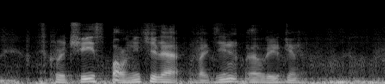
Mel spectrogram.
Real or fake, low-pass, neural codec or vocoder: fake; 7.2 kHz; codec, 16 kHz, 1 kbps, FunCodec, trained on Chinese and English, 50 frames a second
